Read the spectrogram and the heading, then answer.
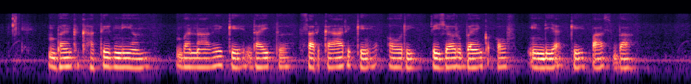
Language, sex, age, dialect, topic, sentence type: Bhojpuri, male, 18-24, Southern / Standard, banking, statement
